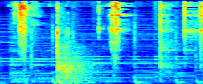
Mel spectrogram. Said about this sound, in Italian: Apri quella birra, che facciamo un brindisi al nonno.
